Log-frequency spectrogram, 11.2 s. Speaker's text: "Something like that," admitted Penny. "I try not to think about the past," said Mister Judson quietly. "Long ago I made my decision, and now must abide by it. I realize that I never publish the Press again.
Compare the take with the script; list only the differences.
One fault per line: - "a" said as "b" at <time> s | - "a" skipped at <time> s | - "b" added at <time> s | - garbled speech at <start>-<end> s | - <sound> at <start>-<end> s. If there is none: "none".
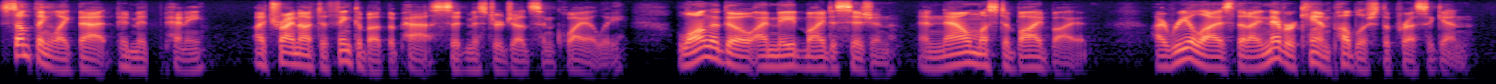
- dropout at 1.1-1.2 s
- "can" added at 9.7 s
